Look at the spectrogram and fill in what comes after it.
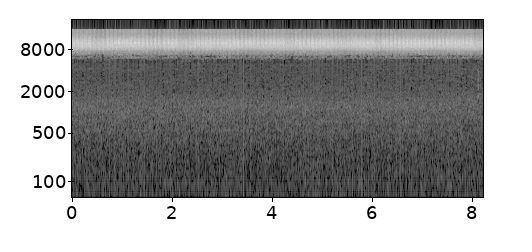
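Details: Lakeside insects keep up a constant high, fizzing trill, even and unchanging from start to finish.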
